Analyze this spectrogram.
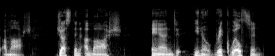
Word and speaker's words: Amash: I know it's not Amash. I think I pronounced it Amash and someone said it's Amash.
